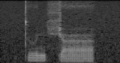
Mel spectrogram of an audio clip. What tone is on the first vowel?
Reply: high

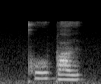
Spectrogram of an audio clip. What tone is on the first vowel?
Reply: high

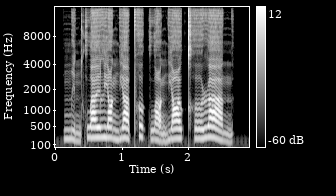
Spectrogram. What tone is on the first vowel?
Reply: low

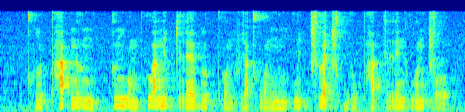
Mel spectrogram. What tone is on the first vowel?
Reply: low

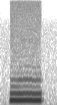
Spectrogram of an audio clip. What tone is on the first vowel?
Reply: high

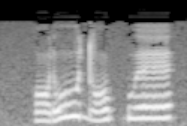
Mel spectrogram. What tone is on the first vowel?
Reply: low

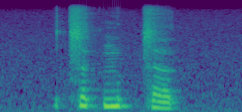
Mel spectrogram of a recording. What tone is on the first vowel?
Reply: high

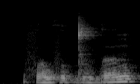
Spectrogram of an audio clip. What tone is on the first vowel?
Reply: low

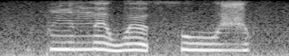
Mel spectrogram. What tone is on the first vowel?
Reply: high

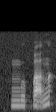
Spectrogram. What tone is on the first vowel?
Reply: low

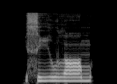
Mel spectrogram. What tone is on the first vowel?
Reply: high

